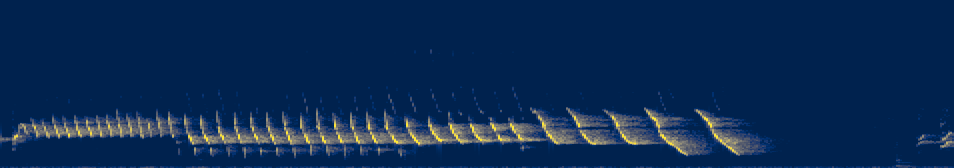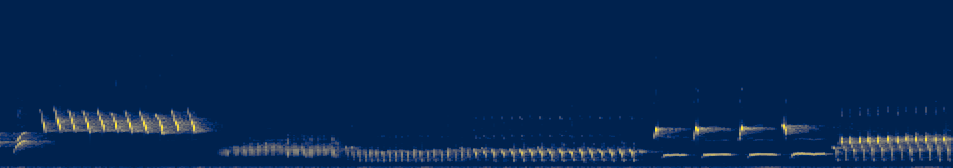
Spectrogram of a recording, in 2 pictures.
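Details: A male canary ready to breed sings to draw in a female: rapid trills and falling sweeps, a silent pause near five seconds, then buzzy rolls and repeated short whistled notes, with a low background hum.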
